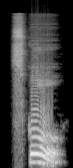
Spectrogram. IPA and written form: skuːl (school)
